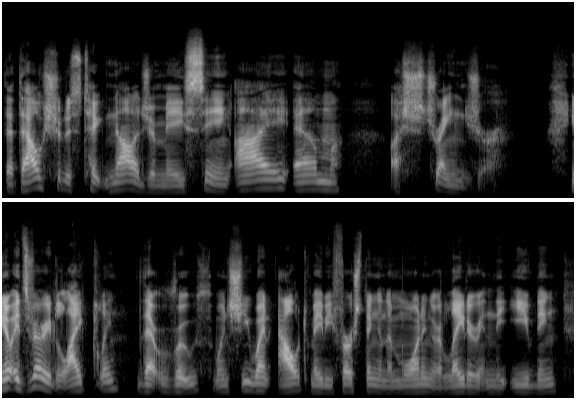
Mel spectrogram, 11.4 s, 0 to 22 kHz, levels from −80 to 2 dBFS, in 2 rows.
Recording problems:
thin; very; fading below 800 Hz

